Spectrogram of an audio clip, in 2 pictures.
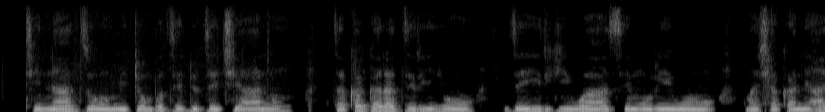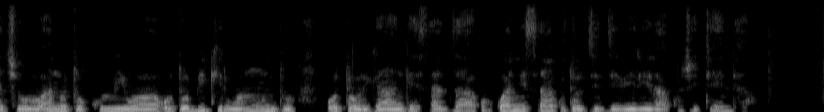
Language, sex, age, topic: Ndau, female, 36-49, health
